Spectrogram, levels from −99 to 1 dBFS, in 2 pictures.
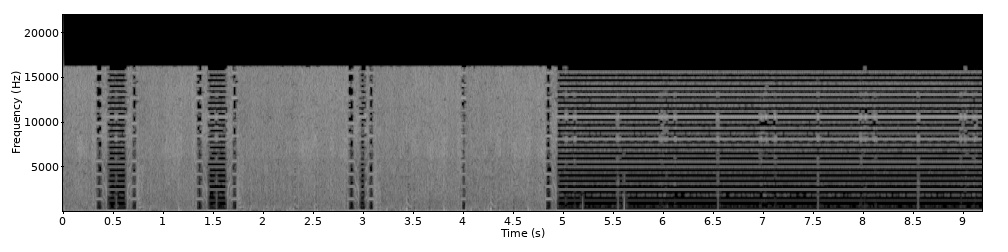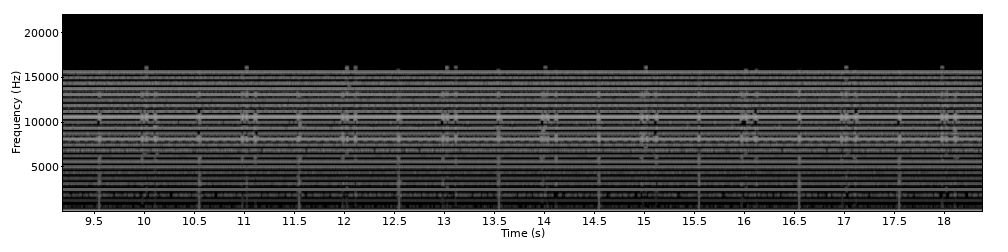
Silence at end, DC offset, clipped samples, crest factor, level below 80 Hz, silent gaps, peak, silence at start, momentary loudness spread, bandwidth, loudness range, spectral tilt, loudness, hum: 0 s; 2%; under 0.1%; 20 dB; -60 dBFS; none; -16 dBFS; 0 s; 9 LU; 16.5 kHz; 8 LU; 0.5 dB/octave; -33 LUFS; none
